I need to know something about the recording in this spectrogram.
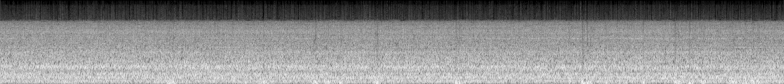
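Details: Toyota T100 on a cold morning start, happening every morning: loud steady idle with a constant raspy whir over the engine; odd noise, source not pinned down.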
